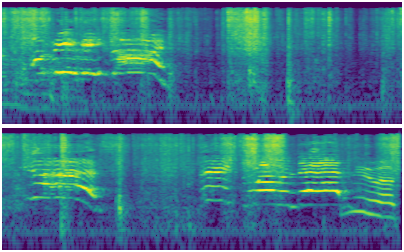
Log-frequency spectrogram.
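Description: Gift wrapping paper tearing and crinkling as a present is unwrapped, with a young child's high-pitched voice making wordless sounds three times.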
